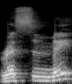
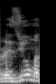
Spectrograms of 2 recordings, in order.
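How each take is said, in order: First: The word ends with a sounded final vowel. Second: The word ends without a final vowel sound. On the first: The speaker calls it right. "ರೆಸ್ಯುಮೆ ಅಂತ ಹೇಳ್ಬೇಕು, ರೆಸ್ಯೂಮ್ ಅಲ್ಲ" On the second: The speaker calls it wrong. "ತುಂಬಾ ಜನ ರೆಸ್ಯೂಮ್ ರೆಸ್ಯೂಮ್ ಅಂತ ಹೇಳ್ತಾರೆ"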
